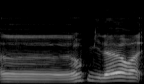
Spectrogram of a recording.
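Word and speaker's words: Hope Miller: terrible accident hop Miller c'est important de prononcer le H n'a hop Miller et devenu amnésique 15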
